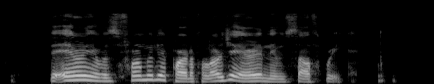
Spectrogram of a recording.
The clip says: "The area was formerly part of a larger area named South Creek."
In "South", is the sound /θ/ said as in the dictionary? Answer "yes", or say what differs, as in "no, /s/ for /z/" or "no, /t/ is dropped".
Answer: yes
